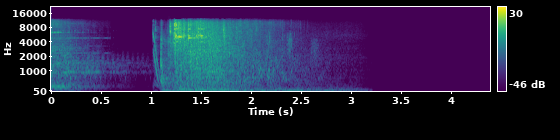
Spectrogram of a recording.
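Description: A loud game whoosh sounds with a battle start.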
